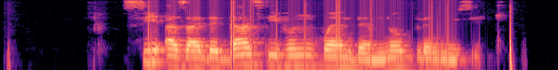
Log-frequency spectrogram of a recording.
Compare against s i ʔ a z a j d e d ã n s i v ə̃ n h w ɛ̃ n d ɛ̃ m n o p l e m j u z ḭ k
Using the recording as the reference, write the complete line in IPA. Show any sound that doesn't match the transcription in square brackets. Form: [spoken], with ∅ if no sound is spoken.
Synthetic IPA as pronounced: s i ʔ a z a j d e d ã n s i v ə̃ n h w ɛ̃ n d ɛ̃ m n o p l e m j u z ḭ k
